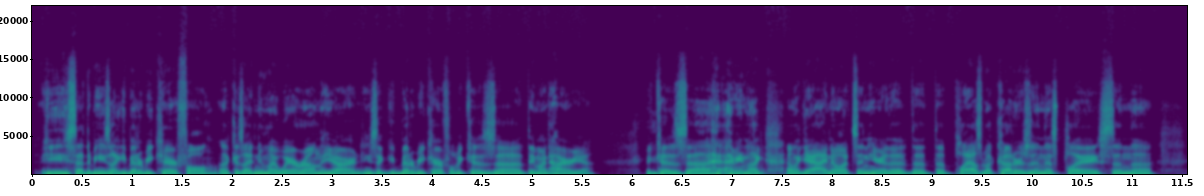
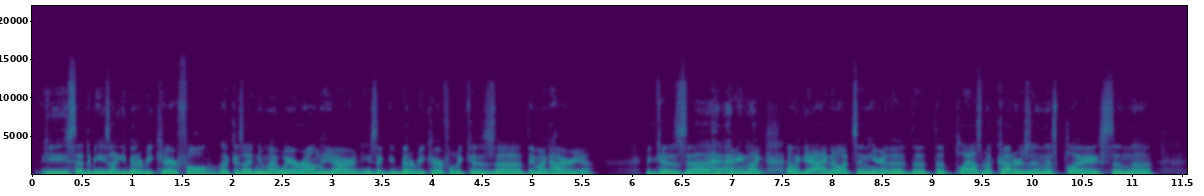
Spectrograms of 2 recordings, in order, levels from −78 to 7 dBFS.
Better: first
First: none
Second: muffled; slightly; fading above 2 kHz

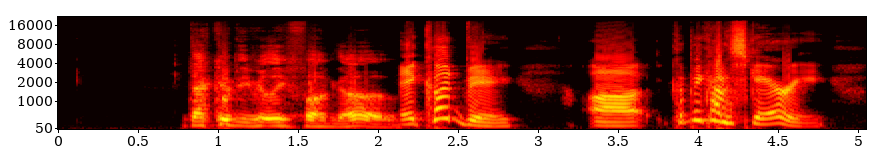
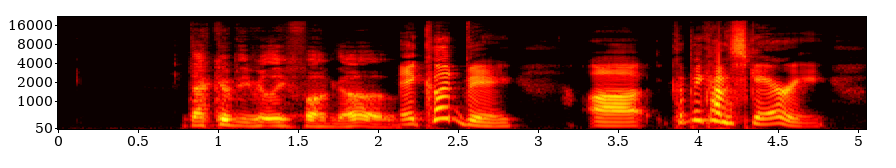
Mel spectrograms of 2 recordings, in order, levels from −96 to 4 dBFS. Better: second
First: distortion; slight; 2% of the sound clipped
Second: none

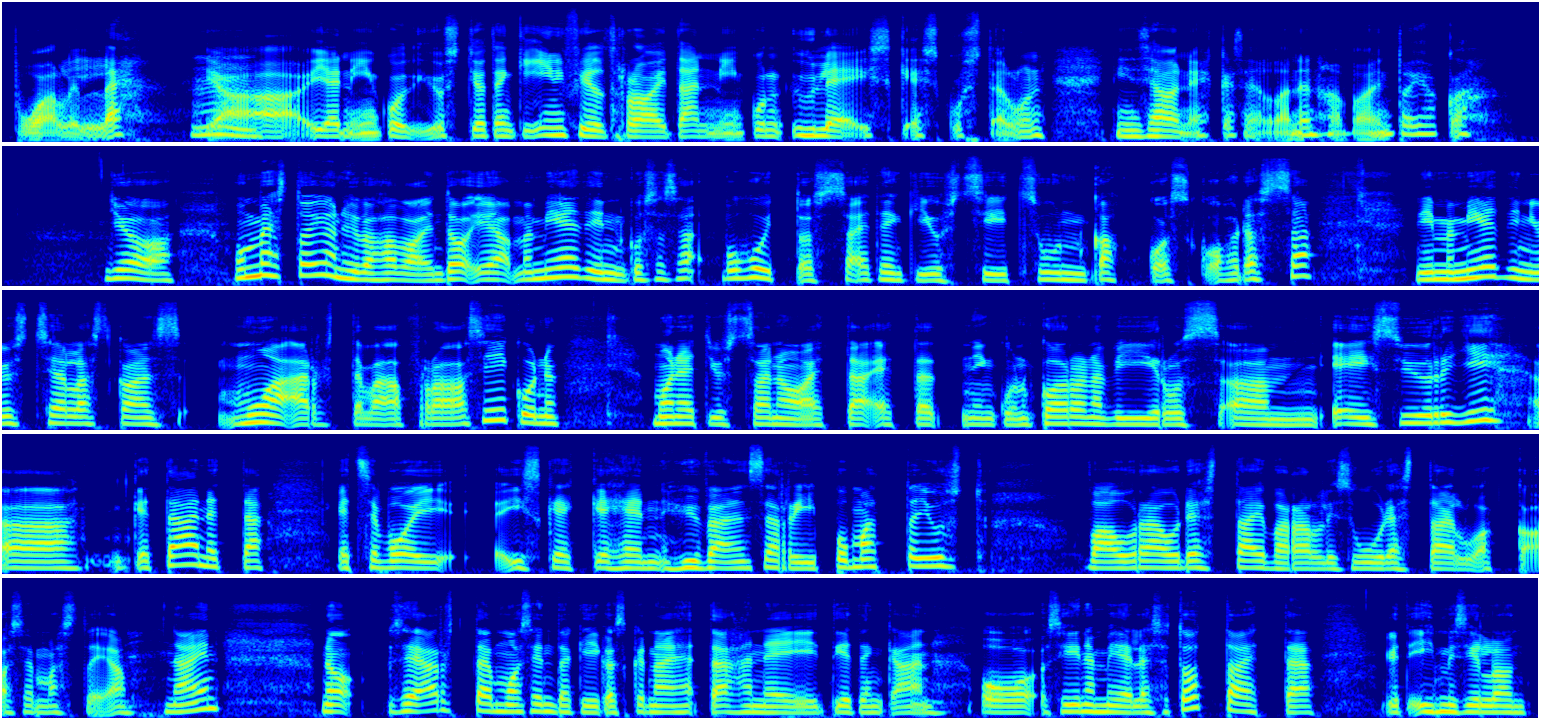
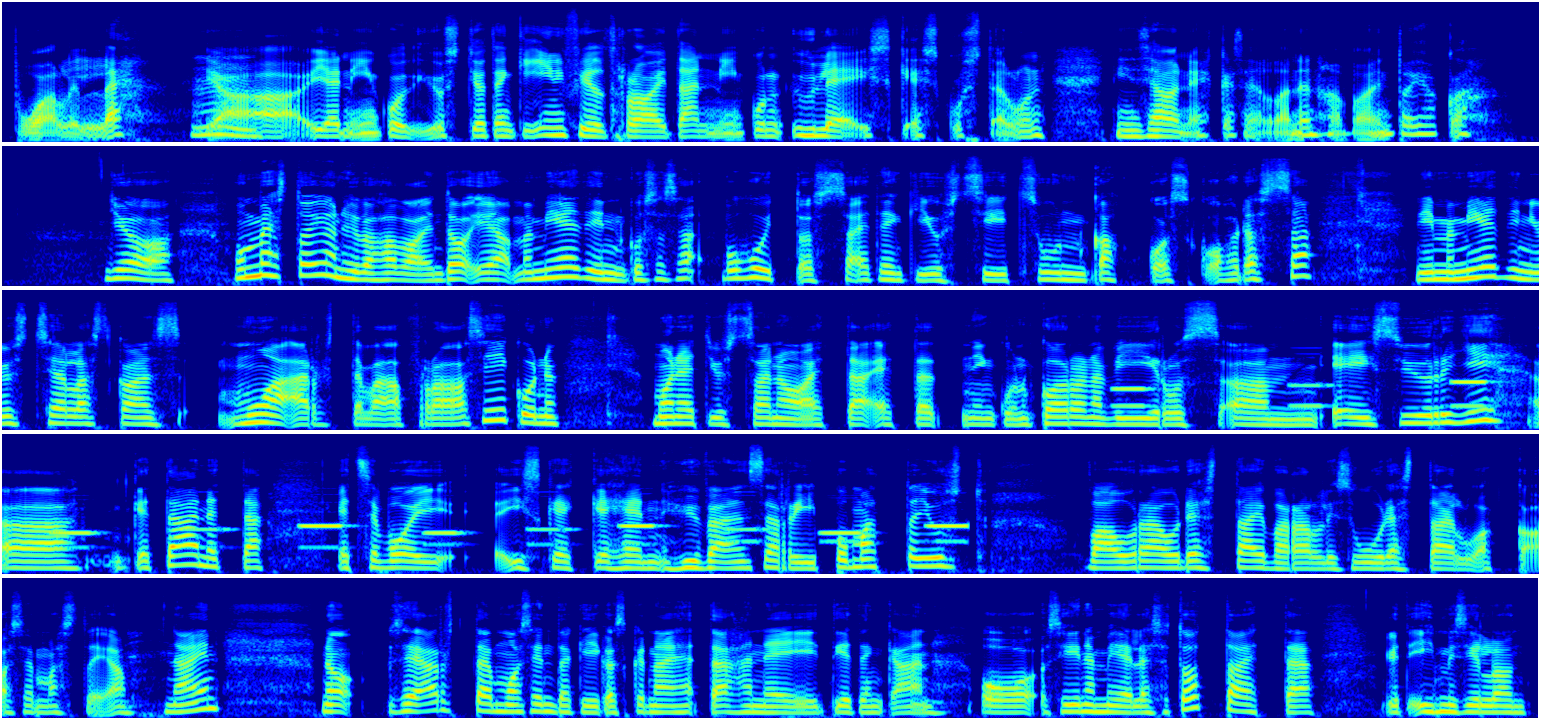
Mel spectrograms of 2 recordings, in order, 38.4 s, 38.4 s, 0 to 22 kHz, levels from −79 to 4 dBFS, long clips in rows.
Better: first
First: none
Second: phone ringing; loud; from 21 to 28 s; peak 1 dB above the speech

